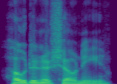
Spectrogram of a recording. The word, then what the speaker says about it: Haudenosaunee: It's pronounced Haudenosaunee.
